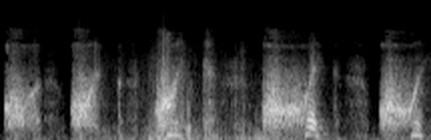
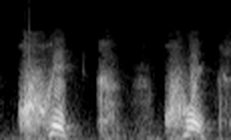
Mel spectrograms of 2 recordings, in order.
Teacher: The w loses the voices. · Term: devoiced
